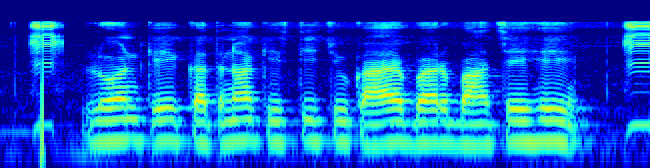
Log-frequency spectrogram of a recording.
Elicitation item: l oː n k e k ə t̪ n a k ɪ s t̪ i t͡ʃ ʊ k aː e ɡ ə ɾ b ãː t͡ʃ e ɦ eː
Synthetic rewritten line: l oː n k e k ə t̪ n a k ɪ s t̪ i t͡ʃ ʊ k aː e b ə ɾ b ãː t͡ʃ e ɦ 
